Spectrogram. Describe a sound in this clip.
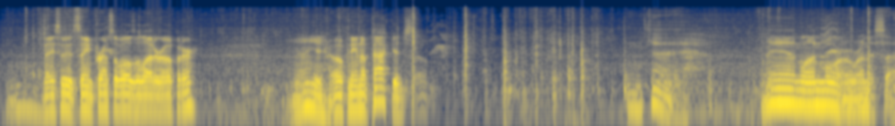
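A knife slices through tape on a cardboard box.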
